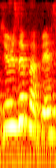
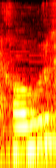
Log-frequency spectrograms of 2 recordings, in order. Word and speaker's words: Jours de Papier: Y Jules de Papier se escribe J-O-U-R-S. – O sea, Jules. – Ajá, Jules, no Jules, como J-U.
